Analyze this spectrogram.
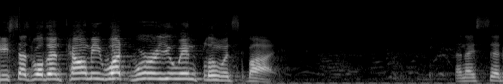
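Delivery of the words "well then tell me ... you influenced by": loud, exasperated demand, slowing at the end; very frustrated. Acted. Frustrated professor demands the poet's influence, loud exasperation. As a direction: act out a professor losing patience, loud and drawn-out. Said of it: "very frustrated".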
